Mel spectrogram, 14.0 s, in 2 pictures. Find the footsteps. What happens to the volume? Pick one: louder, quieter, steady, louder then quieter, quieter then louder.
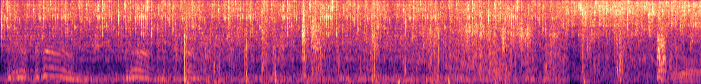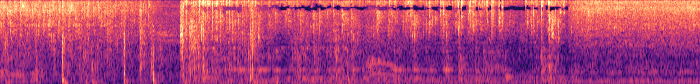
steady.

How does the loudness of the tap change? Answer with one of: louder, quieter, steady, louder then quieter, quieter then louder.
steady.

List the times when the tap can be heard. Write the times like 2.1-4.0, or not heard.
0.0-13.9.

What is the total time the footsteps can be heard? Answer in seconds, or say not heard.
8 s.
